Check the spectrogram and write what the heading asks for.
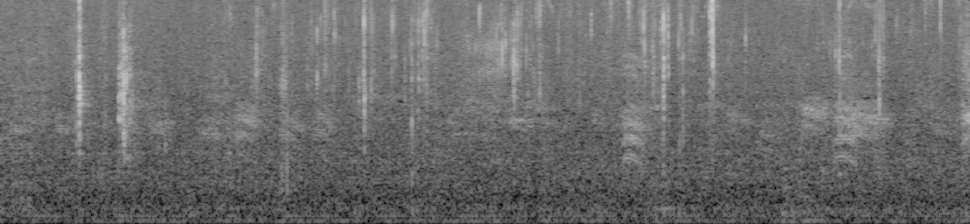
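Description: A metal spoon clinking and scraping in a clay bowl of marinade and over fish on a wire rack, with two sharp clinks about a second in and scattered light clicks after. Birds call in the background.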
